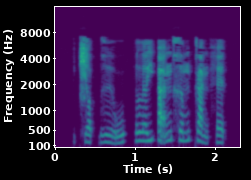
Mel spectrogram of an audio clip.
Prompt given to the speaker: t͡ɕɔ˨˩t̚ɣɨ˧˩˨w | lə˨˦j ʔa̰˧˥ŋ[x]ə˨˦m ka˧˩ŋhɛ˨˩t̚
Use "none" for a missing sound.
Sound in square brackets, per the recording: x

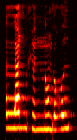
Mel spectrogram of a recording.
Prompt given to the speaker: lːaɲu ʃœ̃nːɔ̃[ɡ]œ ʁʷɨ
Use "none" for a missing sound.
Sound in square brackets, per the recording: ɡ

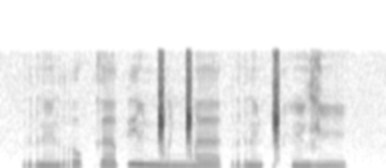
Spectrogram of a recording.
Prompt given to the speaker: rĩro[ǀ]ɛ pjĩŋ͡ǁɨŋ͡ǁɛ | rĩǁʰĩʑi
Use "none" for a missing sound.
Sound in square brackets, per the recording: k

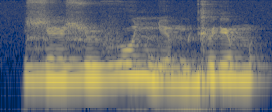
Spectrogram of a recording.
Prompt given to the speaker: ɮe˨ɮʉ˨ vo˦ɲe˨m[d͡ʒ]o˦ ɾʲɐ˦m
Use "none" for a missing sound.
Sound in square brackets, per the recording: ɡʲ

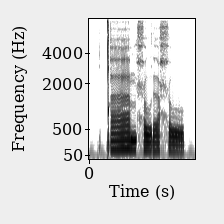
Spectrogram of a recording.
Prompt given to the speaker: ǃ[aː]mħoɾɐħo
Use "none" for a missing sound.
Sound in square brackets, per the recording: aː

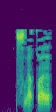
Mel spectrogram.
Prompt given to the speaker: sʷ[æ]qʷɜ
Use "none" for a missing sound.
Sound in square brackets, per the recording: æ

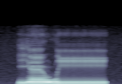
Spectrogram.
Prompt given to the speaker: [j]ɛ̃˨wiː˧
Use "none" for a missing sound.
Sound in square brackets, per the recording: j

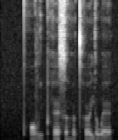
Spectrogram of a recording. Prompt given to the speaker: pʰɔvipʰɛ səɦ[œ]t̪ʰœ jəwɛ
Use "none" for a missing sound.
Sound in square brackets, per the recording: œ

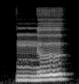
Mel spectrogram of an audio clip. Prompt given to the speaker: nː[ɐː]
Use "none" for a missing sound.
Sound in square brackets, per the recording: əː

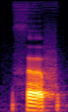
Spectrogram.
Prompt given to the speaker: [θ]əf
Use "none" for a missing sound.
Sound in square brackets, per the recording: θ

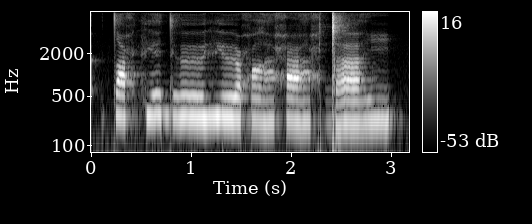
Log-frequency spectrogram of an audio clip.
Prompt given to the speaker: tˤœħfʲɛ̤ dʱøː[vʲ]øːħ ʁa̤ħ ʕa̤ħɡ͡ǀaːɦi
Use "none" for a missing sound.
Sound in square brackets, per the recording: vʲ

